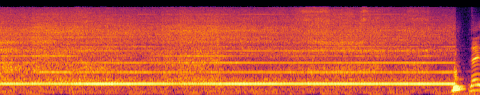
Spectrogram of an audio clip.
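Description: Vacuum cleaner running steadily with a constant whine as its hose nozzle sucks up sawdust from a mini wood lathe. It is switched off with a thump near the end.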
